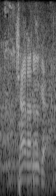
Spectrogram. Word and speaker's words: Chattanooga: 4 syllables. That's right. Chattanooga.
